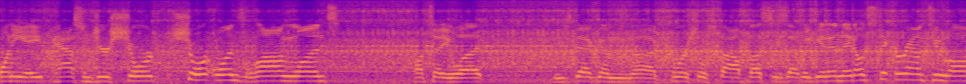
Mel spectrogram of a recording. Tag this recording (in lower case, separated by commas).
idling, vehicle, engine, bus, speech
